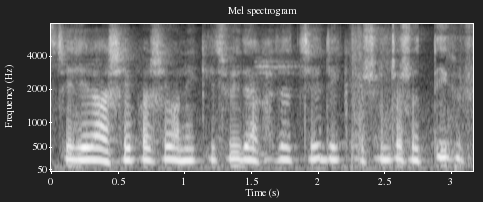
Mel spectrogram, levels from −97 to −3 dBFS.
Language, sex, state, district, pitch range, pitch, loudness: Bengali, female, West Bengal, North 24 Parganas, 245-260 Hz, 250 Hz, -16 LUFS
